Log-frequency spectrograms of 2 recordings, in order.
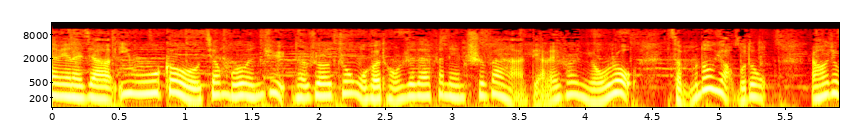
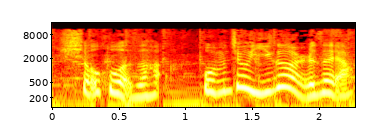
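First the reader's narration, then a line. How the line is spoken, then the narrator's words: Old man pleading. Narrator (Chinese): 这大爷哀求道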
